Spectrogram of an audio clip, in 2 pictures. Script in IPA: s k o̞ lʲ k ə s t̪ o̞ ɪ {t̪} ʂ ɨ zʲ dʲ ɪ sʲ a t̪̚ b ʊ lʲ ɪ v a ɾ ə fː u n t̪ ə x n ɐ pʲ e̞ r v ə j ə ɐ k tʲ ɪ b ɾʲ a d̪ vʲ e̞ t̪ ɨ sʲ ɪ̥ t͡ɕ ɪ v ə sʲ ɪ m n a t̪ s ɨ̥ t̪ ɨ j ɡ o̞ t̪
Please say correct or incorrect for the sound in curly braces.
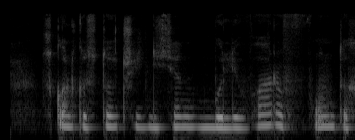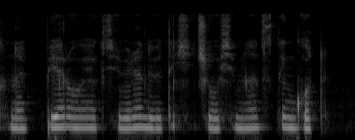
correct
